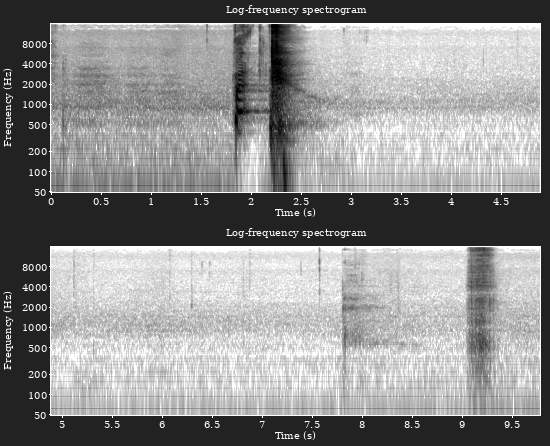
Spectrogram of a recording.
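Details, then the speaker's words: Two loud sneezes close together, each preceded by a sharp inhaled catch, then quiet; allergic sneezing after a recent cold, possibly triggered by their cat. "sorry and I'm sneezing because of allergies um I had a cold but it's it's gone so I'm happy for that but now it's allergies"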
